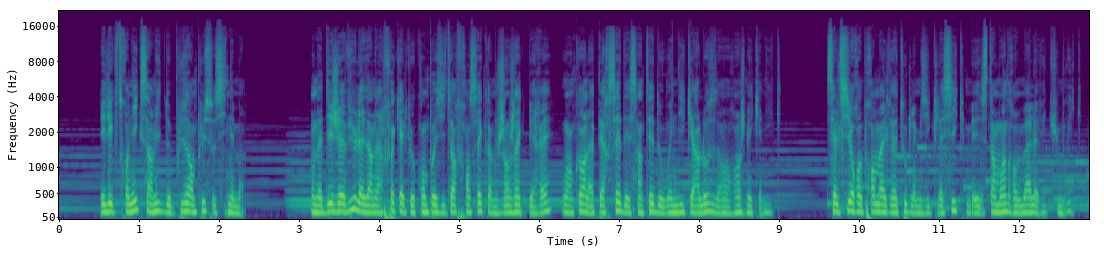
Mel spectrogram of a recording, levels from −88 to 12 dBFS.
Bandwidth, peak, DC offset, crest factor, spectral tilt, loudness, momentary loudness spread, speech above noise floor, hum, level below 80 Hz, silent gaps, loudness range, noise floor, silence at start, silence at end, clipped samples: 14.5 kHz; 0 dBFS; under 0.1%; 14 dB; -7 dB/octave; -14 LUFS; 7 LU; 33 dB; none; -38 dBFS; none; 2 LU; -46 dBFS; 0.5 s; 0 s; under 0.1%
